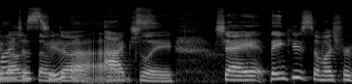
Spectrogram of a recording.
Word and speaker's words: Shae: Tik Tok at sharei Shay and that's my name is spelled s Hae so you can find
